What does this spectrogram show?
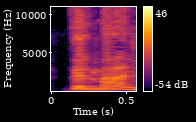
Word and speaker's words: Daelman: Delman, ça ne s'écrit pas comme ça se prononce, il y a un piège, un A avant le E. Delman, littéralement homme de la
